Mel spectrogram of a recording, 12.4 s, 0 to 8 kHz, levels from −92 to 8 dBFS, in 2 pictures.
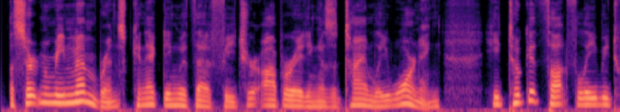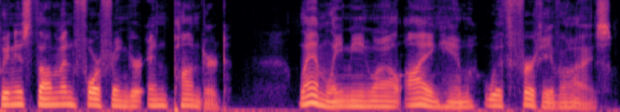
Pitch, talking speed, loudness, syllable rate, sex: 115 Hz, 145 wpm, -19 LUFS, 5.2 syllables/s, male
